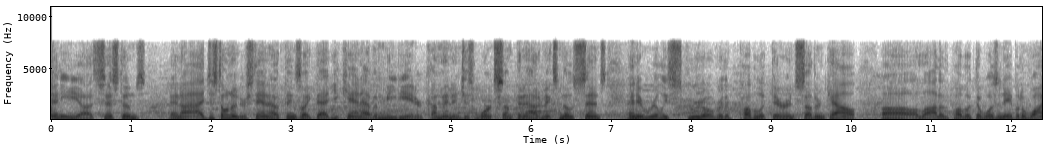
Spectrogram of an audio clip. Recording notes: "Live" from Steiner's Pub in Las Vegas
